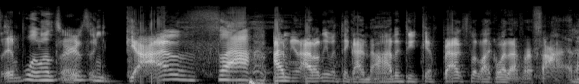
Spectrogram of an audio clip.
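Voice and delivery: airy Emily voice. Retold or imitated. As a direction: babble nervously but breezily.

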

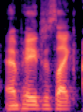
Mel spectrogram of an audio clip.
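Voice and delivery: ordinary delivery

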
